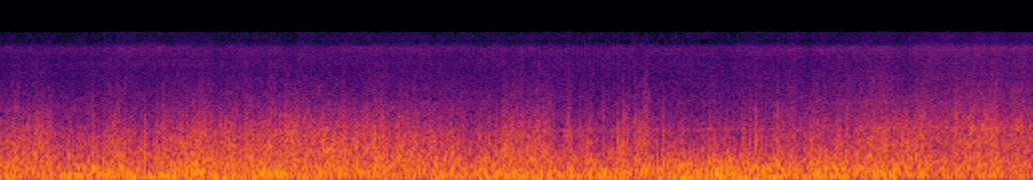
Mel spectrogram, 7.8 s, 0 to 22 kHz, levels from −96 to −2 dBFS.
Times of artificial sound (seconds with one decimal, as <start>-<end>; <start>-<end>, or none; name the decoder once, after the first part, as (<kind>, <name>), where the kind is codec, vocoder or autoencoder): 0.0-4.2 (autoencoder, DAC-VAE); 5.3-7.8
